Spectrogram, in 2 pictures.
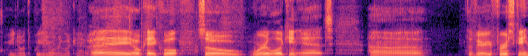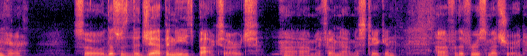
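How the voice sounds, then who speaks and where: With a mellow, medium-pitched voice, a man in his thirties unboxes collectibles on camera at home in his game room, filming on a phone in one hand. As a collector vlogger, he chats casually, full of fillers and self-deprecating jokes.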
